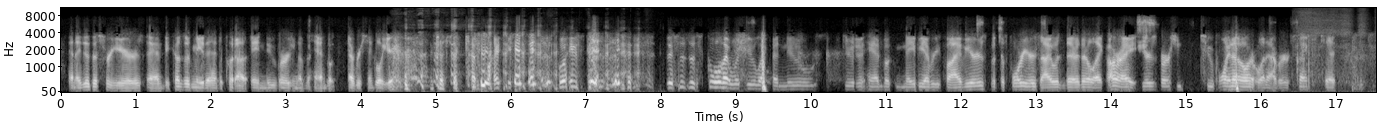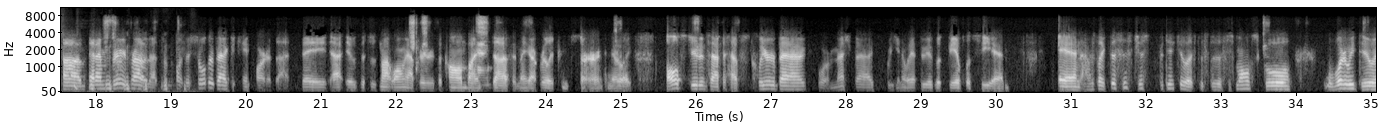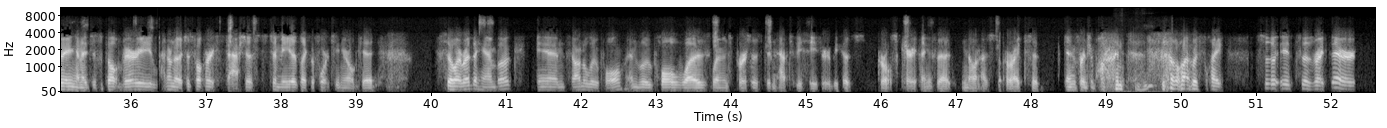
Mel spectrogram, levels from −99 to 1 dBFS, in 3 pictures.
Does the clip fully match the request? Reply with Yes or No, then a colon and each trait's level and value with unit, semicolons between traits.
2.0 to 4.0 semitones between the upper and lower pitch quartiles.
No: average, 5.2 semitones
